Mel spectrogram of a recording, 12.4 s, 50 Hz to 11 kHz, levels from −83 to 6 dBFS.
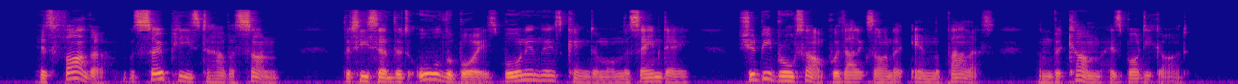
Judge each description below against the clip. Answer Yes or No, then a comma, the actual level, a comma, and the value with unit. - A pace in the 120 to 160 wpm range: No, average, 180 wpm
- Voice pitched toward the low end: Yes, low, 105 Hz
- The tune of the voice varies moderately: No, wide, 6.7 semitones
